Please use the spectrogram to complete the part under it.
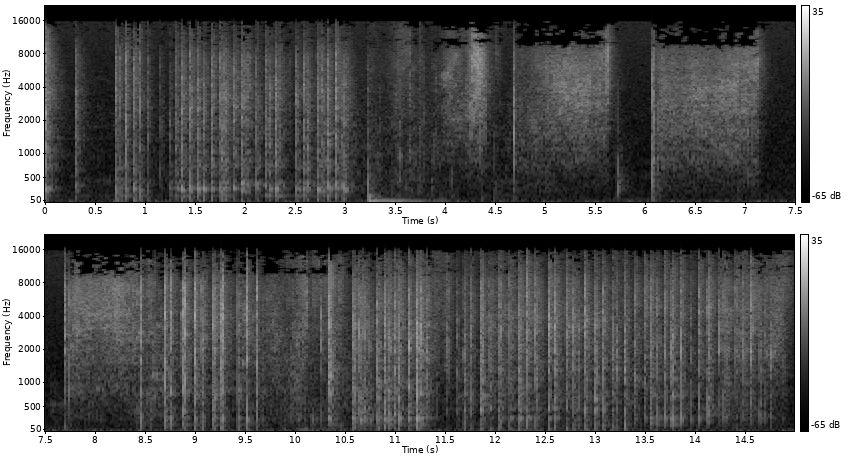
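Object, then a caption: Printed cardboard box. Long white acrylic nails tap quickly on a glossy printed cardboard Yeti microphone box as it is turned from side to side. Dense, bright clicking taps come in rapid bursts with a faint hollow body, mixed with short scratchy rustles and brief pauses.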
